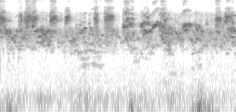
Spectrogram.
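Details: Short burst of finches chirping as they eat; rapid high-pitched tweets tumble over each other, with a few soft low knocks in the background.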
